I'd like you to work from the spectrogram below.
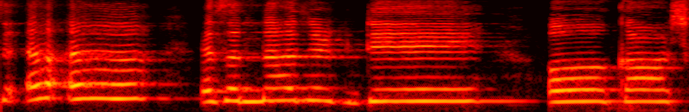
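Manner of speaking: a high, bouncy West Indian accent, self-admittedly bad. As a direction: lift every word up into a Caribbean lilt. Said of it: "It can be the West Indians".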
